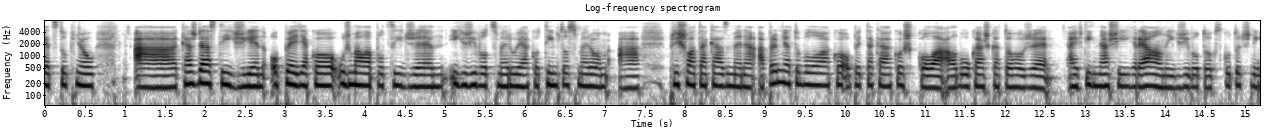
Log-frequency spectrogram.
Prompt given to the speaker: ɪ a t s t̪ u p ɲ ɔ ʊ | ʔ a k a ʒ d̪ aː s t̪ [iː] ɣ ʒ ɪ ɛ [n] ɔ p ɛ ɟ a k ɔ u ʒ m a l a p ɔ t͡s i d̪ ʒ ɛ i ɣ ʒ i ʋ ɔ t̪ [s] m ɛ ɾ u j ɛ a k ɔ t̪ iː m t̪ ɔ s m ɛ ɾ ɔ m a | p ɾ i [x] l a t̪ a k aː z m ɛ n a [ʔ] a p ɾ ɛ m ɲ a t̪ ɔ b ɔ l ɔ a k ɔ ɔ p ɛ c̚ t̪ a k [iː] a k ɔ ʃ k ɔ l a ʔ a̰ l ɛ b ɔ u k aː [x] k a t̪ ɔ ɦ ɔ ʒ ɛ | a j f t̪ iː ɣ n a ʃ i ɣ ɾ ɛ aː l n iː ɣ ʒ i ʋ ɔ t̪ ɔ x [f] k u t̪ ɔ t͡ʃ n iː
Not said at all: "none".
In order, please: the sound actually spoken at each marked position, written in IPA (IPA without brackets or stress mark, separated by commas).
iː, n, s, ʃ, ʔ, aː, ʃ, s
